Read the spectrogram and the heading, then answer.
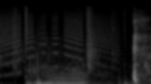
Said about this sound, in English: Sorry. You know this is my time to shine, and you decide to do the worst possible thing and cough.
